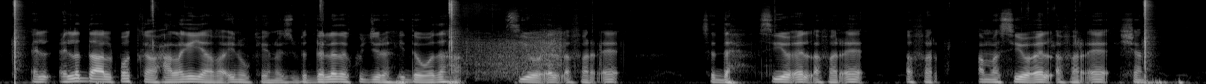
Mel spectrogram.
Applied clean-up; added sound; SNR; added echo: none; Fire; 10 dB; none.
